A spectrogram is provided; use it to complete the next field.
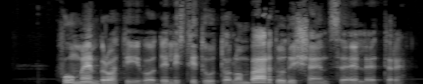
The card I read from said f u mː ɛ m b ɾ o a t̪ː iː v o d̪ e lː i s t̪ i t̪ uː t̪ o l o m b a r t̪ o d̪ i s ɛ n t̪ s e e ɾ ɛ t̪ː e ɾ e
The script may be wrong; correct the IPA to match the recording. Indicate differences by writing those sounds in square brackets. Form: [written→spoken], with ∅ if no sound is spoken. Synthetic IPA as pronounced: f u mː ɛ m b ɾ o a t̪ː iː v o d̪ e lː i s t̪ i t̪ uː t̪ o l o m b a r [t̪→d̪] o d̪ i [s→ʃ] ɛ n t̪ s e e [ɾ→l] ɛ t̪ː e ɾ e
